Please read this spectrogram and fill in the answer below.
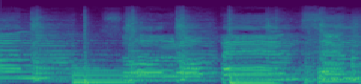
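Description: Norteño corrido music in an instrumental passage between sung verses: an accordion-led melody over plucked strings, with a bass line.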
